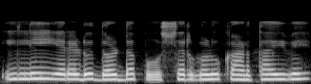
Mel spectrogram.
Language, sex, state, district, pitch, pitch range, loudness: Kannada, female, Karnataka, Bidar, 235 Hz, 230-245 Hz, -12 LUFS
